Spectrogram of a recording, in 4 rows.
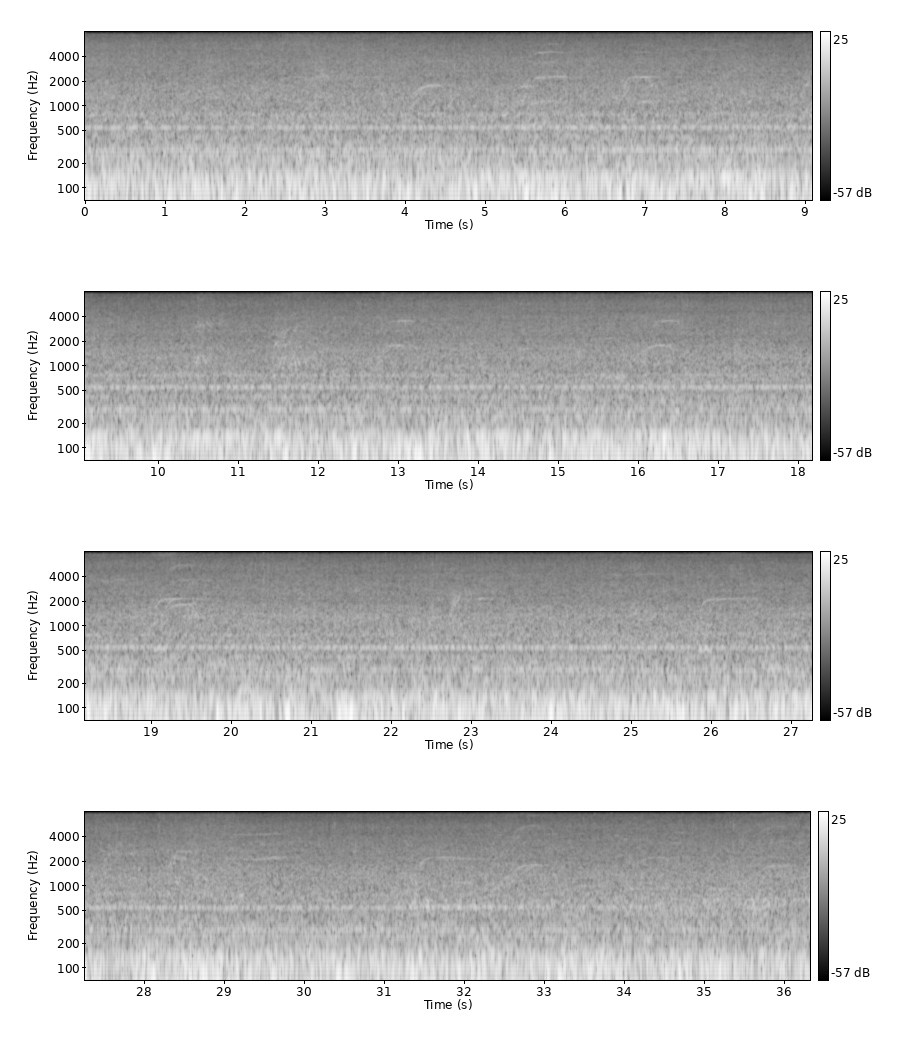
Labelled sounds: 5.4	6.0	killer whale, southern resident, 1.1 to 5.6 kHz
11.6	12.1	killer whale, southern resident, 7.5 to 7.9 kHz
18.9	19.6	killer whale, southern resident, 1.1 to 2.2 kHz

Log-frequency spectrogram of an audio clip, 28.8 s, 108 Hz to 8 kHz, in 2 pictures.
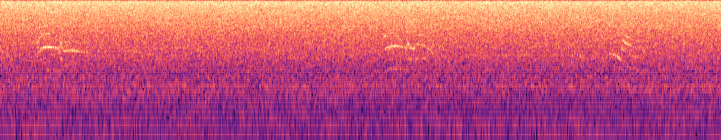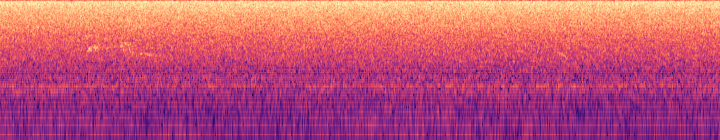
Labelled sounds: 0.7	1.7	killer whale, Bigg's (transient), 1.5 to 2.0 kHz
7.7	8.2	killer whale, Bigg's (transient), 1.7 to 2.0 kHz
12.2	12.5	killer whale, Bigg's (transient), 1.2 to 1.6 kHz

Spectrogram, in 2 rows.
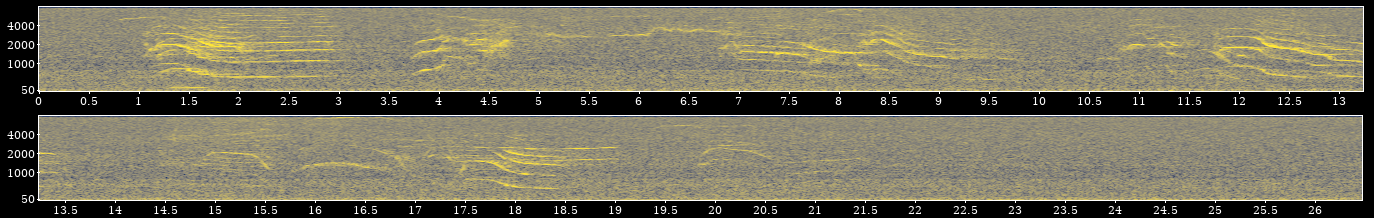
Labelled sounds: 0.8	3.0	killer whale, Bigg's (transient), 0.80 to 6.7 kHz
3.7	9.3	killer whale, Bigg's (transient), 0.80 to 7.3 kHz
9.6	10.0	killer whale, Bigg's (transient), 0.96 to 1.2 kHz
10.8	13.6	killer whale, Bigg's (transient), 0.80 to 3.9 kHz
14.9	19.0	killer whale, Bigg's (transient), 0.90 to 7.7 kHz
19.5	20.6	killer whale, Bigg's (transient), 1.7 to 5.7 kHz

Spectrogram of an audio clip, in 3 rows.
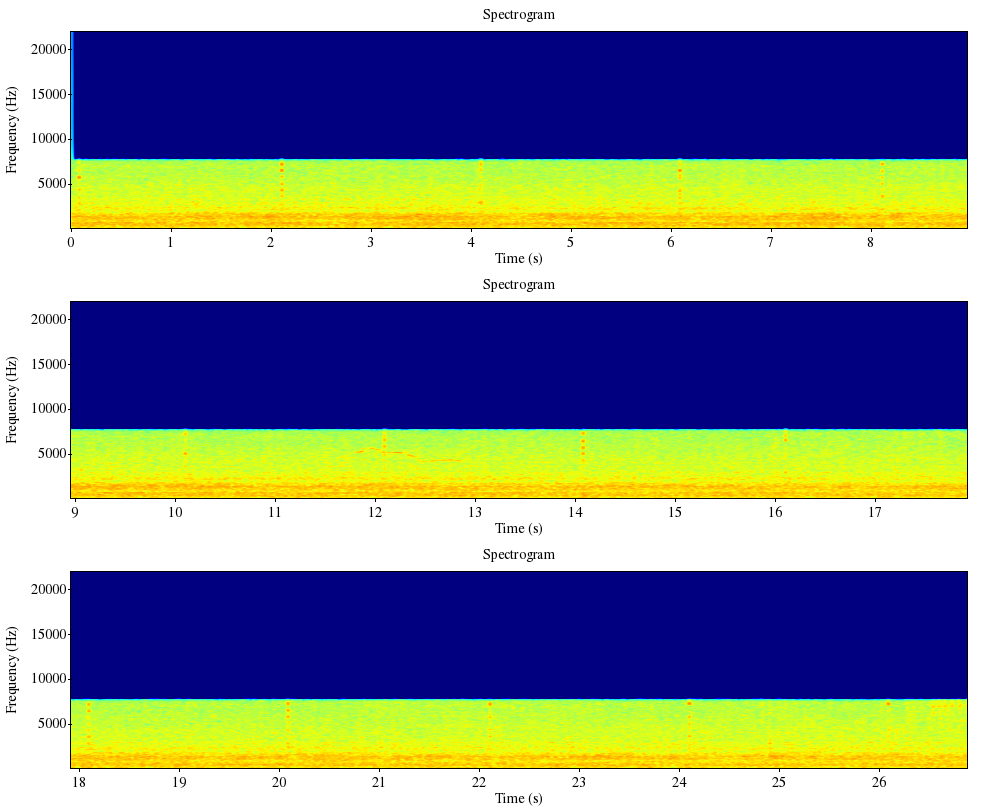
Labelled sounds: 11.3	13.3	killer whale, 3.5 to 8.0 kHz
26.1	26.8	killer whale, 5.6 to 8.0 kHz

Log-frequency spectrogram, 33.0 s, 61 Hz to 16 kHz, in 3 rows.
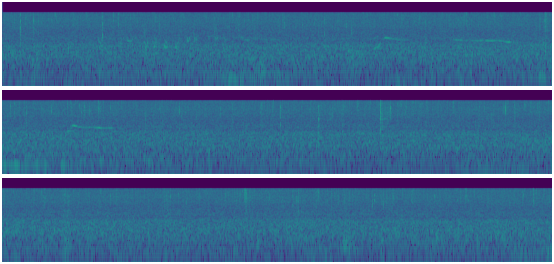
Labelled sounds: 7.6	8.1	humpback whale, 1.2 to 1.6 kHz
9.0	10.2	humpback whale, 1.0 to 1.3 kHz
12.4	13.2	humpback whale, 1.2 to 1.6 kHz

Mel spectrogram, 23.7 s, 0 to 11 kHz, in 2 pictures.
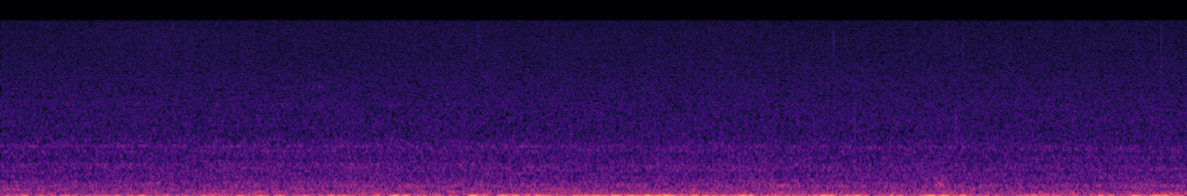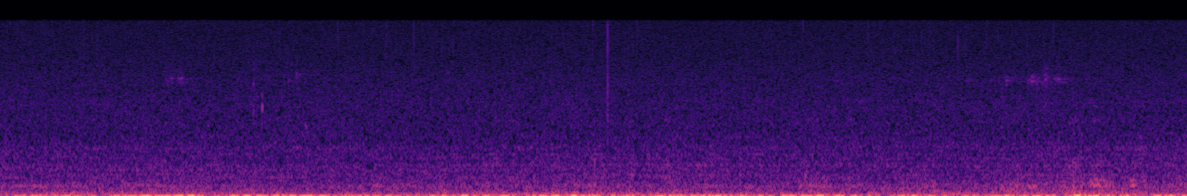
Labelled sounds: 21.8	22.6	vessel noise, 2.0 to 3.4 kHz

